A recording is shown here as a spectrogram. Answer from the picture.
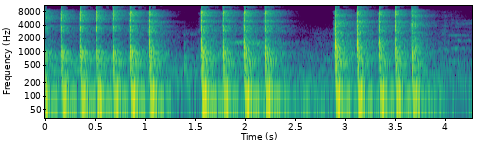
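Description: Metal fork tapped quickly against the rim of a stone-coated saucepan in three short runs of sharp clicks, shaking excess honey off a dipped cookie.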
